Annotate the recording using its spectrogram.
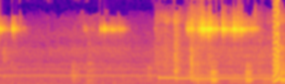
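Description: Quiet room tone with a few faint light clicks, then cute, bouncy background music with plinking melody notes and shaker-like percussion that starts about two and a half seconds in.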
